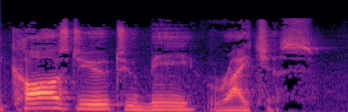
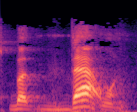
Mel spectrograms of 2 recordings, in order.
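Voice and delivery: slow, loud THAT; very emphatic; 9 dB louder, slower than usual. Shown as a demonstration. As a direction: lean hard on THAT. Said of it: "a very emphatic way to say it".

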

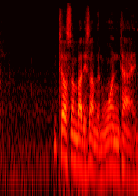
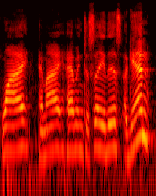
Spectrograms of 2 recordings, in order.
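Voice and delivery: high, loud, slow exasperated parent; 8 semitones higher, 10 dB louder than usual. Retold or imitated. Preacher imitating a parent scolding kids, loud and exasperated. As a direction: nag like a fed-up mom. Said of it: "You ever said that to your children".

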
